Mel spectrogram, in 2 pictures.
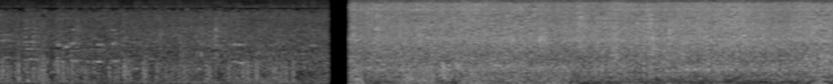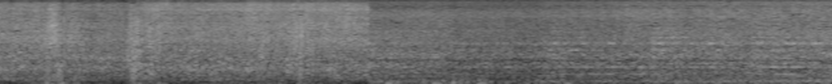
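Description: Storm surf in Istria, Croatia pounds near the shore, a loud continuous roar of crashing waves and gusting wind buffeting the microphone, with a brief cut partway through.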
